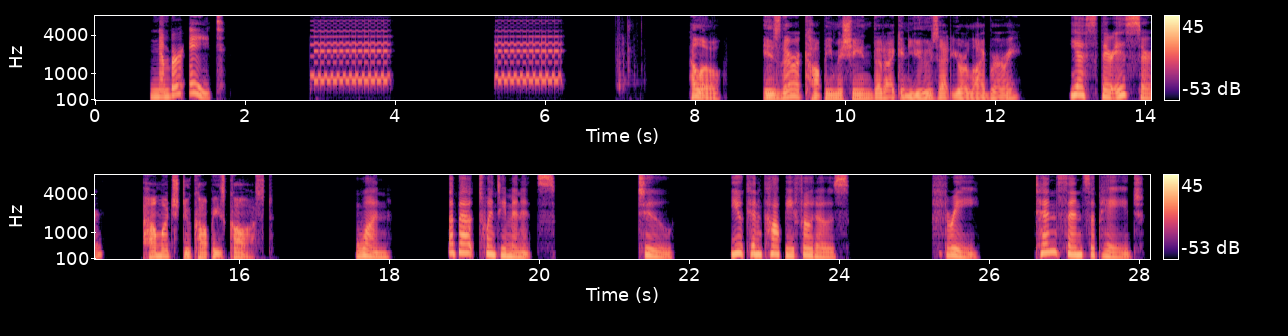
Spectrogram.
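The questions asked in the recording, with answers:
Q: How much do copies cost?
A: 3: 10 cents a page.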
